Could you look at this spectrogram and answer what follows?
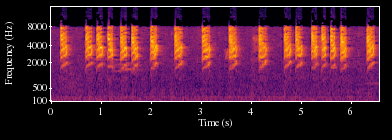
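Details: Long-tailed shrike, known locally as pentet cendet, on a masteran song track. Loud, high, harsh chip notes repeat roughly twice a second, sometimes bunched into rapid runs of three or four, against a quiet background.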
